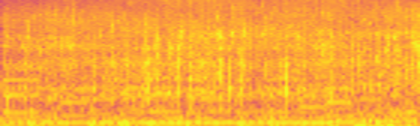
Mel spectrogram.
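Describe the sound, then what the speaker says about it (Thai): Mackerel frying in oil over medium-high heat gives a loud, steady sizzle with crackling bursts throughout, close and with no voices over it. "เราจะมาเริ่มต้นจากการทอดปลาทูกันเลยค่ะ"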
